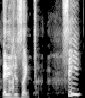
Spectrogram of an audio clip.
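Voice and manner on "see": very high, loud see; hammed-up gloating kid; imitating a gloating kid; mock taunting kid.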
